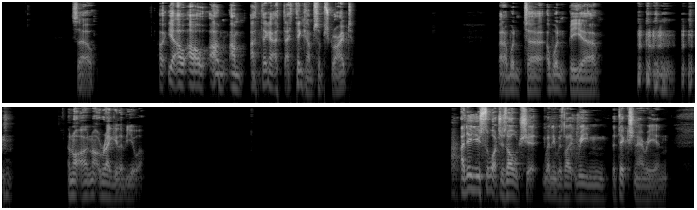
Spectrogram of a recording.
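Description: A man talks with animation close to a microphone, in bursts with pauses.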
